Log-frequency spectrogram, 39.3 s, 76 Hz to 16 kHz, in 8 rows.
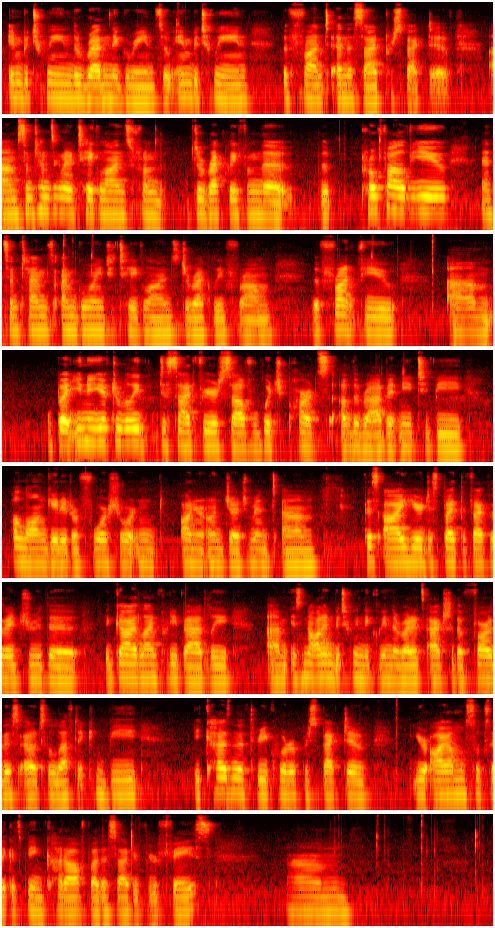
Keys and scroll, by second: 2.3 space, 10.6 space, 14.2 space, 20.2 space, 26.1 space, 33.5 space, 36.2 space, 38.7 space.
